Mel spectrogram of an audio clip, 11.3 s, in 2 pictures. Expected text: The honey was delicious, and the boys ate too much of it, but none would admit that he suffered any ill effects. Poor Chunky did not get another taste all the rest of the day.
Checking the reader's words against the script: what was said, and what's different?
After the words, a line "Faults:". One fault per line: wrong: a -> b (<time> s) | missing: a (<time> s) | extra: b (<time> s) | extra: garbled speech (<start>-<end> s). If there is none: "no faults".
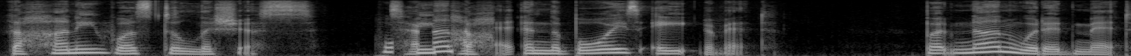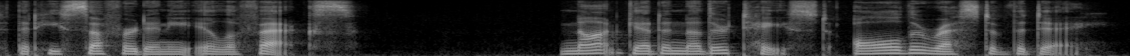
The honey was delicious, [garbled] and the boys ate of it, but none would admit that he suffered any ill effects. Not get another taste all the rest of the day.
Faults:
extra: garbled speech (1.9-2.6 s)
missing: too much (3.5 s)
missing: Poor Chunky did (7.4 s)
